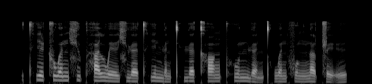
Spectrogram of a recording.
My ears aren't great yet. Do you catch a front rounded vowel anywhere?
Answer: yes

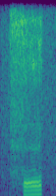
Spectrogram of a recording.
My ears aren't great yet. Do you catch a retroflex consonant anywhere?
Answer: no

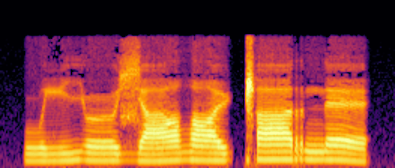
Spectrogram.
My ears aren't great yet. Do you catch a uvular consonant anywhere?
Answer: no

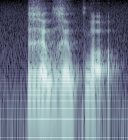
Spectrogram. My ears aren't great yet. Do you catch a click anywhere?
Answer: no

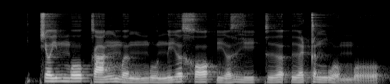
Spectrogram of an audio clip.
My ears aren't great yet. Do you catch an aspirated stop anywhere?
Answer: no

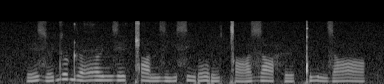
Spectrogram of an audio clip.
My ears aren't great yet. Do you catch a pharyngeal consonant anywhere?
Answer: yes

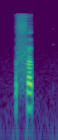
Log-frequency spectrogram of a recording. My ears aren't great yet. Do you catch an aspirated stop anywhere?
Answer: no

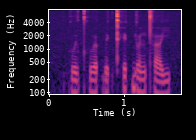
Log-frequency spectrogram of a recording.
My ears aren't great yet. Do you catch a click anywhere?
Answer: no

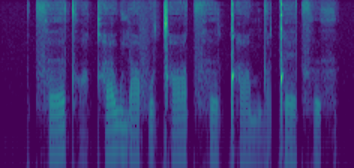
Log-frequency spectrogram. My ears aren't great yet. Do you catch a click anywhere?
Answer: yes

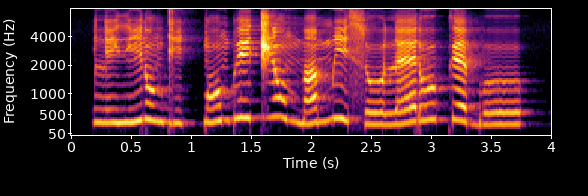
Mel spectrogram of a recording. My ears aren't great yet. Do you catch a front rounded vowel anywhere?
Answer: no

